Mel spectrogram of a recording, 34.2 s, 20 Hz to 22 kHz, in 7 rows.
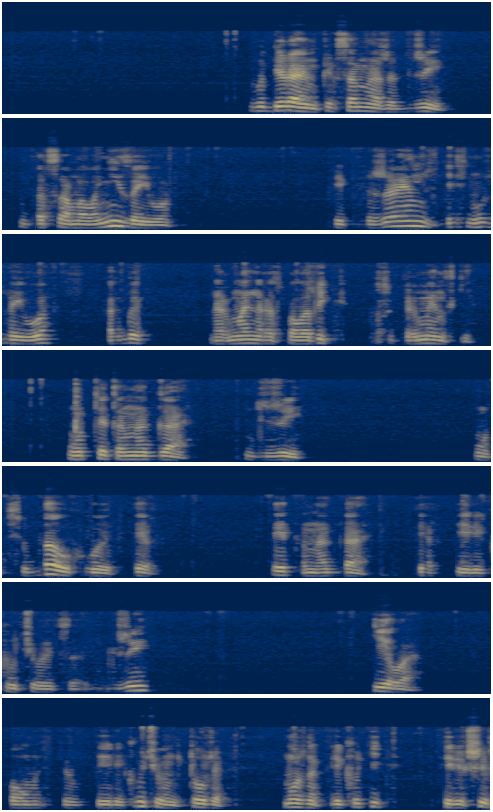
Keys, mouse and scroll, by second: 0.9 shift+middle click, 1.4 middle click, 2.3 click, 3.7 g, 6.2 middle click, 7.0 shift+middle click, 7.8-8.5 scroll up 1, 8.5 shift+middle click, 8.5-9.4 scroll up 6, 9.4 middle click, 10.4 shift+middle click, 11.7-12.2 scroll down 1, 12.2 shift+middle click, 15.1 click, 17.1 g, 20.3 r, 22.1 click, 23.5 r, 25.4 g, 27.7 click, 29.1 middle click, 30.8 click, 31.3 scroll up 1, 31.8 shift+middle click.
